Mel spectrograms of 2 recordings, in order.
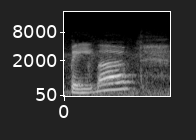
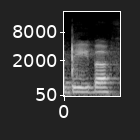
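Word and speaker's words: Béaba: This is the, I think it's pronounced Beaba, the Beaba food processor, food maker.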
